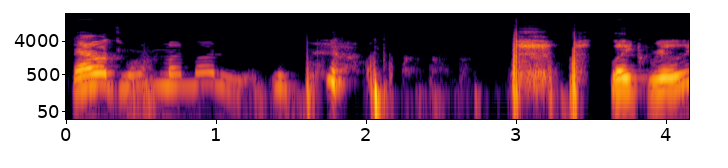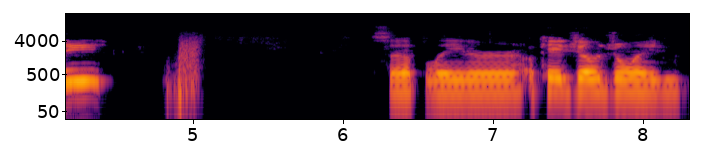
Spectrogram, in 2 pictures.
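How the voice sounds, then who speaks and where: A woman's voice: medium pitch, slow, long pauses, dull audio. A woman hosting a late-night livestream, stuffed up with a cold, talking in a loose, rambling way into her phone. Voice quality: nasal, congested. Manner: rambling, loose, a little stoned. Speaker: livestream host. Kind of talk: casual livestream chat. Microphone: phone or tablet camera.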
